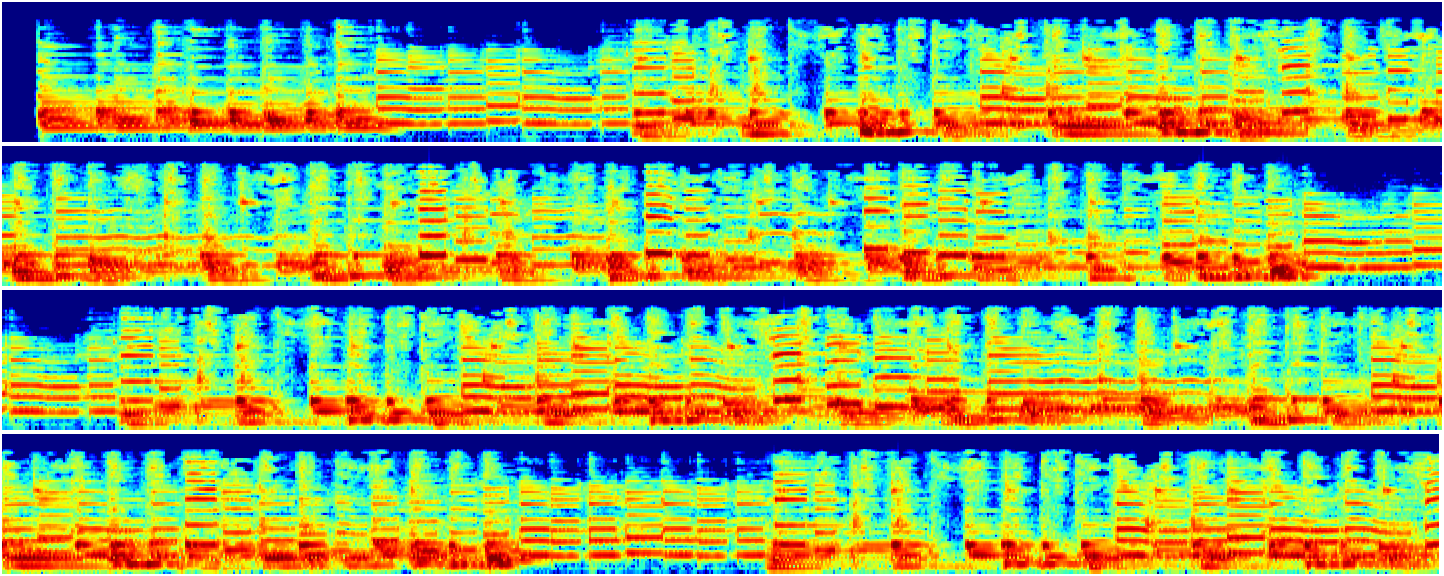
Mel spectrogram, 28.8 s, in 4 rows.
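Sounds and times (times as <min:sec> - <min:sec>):
rumba music: 0:00.2 - 0:28.7.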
